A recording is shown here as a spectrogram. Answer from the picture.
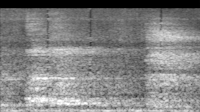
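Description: A man's soft breathing close to the microphone: two faint breaths, the first about a quarter second in, the second about a second and a half in.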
